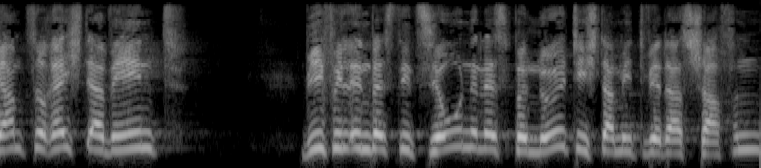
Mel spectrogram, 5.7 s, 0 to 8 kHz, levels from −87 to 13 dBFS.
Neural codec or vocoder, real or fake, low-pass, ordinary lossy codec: none; real; 7.2 kHz; none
